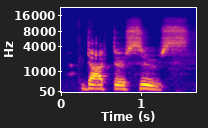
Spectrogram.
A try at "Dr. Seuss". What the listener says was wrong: Dr. Zeus. In the main one, he's not called Dr. Seuss, he's called Dr. Zeus with a Z. Or Zeus, yeah.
